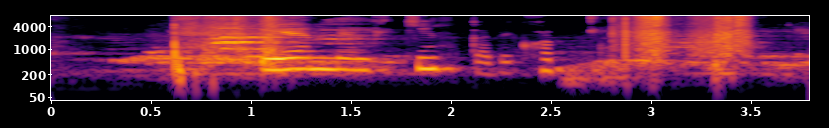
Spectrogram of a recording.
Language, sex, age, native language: Icelandic, female, 9, Icelandic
